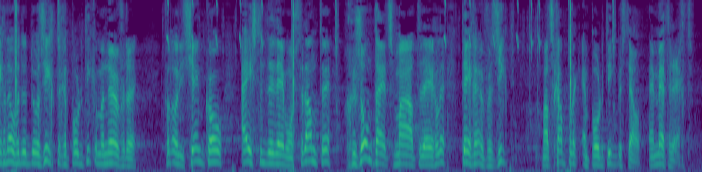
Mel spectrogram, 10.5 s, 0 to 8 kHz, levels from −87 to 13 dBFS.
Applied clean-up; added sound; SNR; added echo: none; Mechanisms; 11 dB; none.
